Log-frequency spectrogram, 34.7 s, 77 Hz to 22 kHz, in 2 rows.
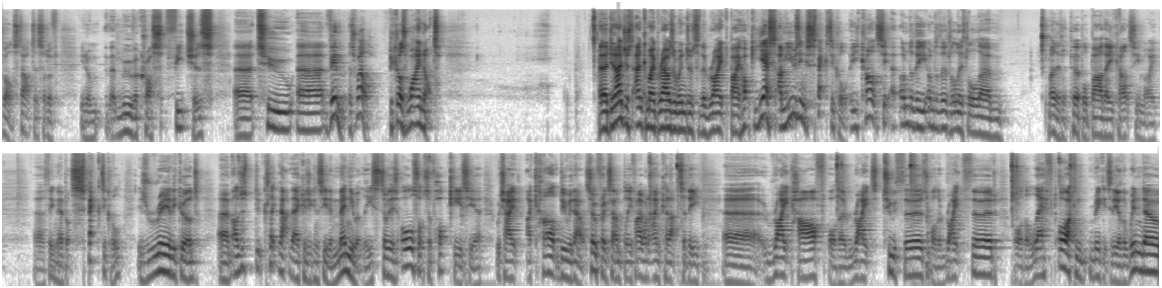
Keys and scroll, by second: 27.4 alt+super+Right, 29.8 alt+super+Right, 32.4 alt+super+Left, 33.3 ctrl+alt+super+Right.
